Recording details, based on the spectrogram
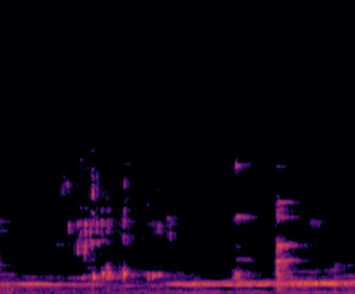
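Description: Sherry is poured and a glass served in a period radio drama: soft trickling liquid and a few light glass clinks, with a sustained tonal hum underneath and a sharper clink near the end.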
